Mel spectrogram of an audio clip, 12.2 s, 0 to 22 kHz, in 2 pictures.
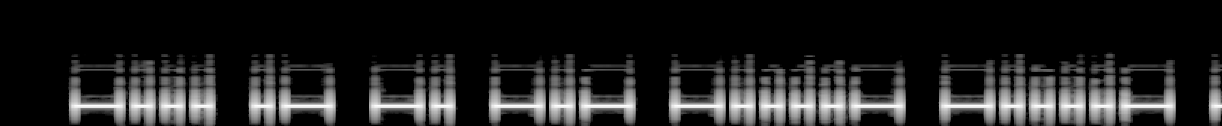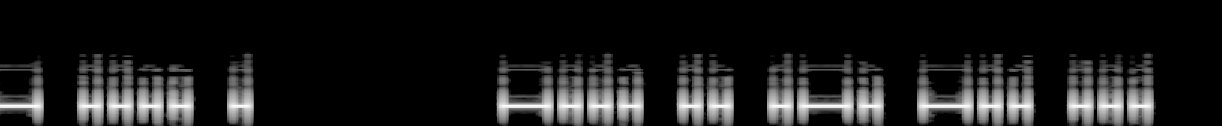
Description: Morse code, heard as a keyed tone, about 16 wpm, 650 Hz. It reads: BANK--THE BIRDS
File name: 03-Chapter-03 16 WPM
